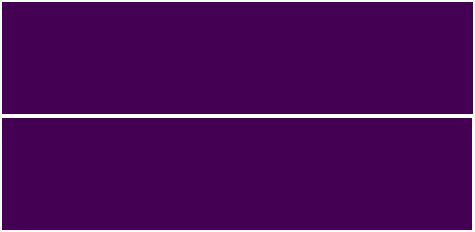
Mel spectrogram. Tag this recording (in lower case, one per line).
silence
